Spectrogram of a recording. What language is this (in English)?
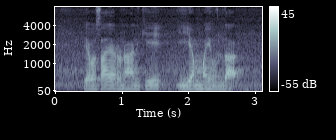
Telugu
